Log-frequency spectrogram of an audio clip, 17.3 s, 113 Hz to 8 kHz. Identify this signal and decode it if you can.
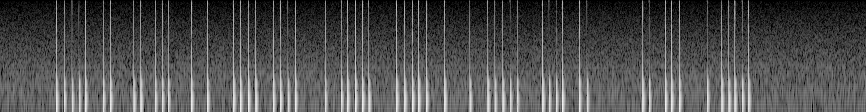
Tap code, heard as knocks on a wall, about 7 knocks a second. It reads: WHATEVER HE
